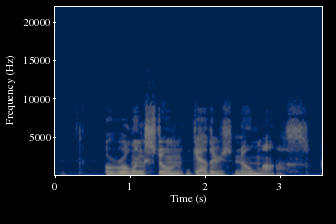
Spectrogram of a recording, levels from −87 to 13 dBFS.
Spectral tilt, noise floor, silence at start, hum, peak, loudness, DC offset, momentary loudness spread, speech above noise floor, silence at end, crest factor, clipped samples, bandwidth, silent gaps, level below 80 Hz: -4 dB/octave; -69 dBFS; 0.65 s; none; -20 dBFS; -36 LUFS; under 0.1%; 11 LU; 33 dB; 0.2 s; 18 dB; under 0.1%; 10.5 kHz; none; -70 dBFS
